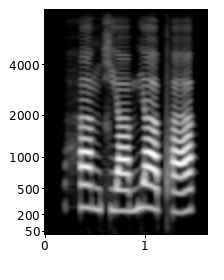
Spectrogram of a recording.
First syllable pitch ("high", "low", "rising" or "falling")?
falling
